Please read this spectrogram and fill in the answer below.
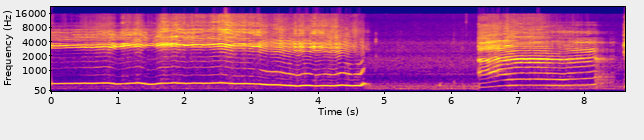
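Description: A man singing loud, long held notes. The first note lasts about four and a half seconds, dips lower near its end and breaks off. After a short gap a second note slides up and is held.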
